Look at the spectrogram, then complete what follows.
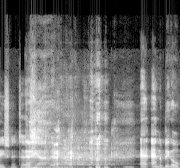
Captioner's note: audience laughs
